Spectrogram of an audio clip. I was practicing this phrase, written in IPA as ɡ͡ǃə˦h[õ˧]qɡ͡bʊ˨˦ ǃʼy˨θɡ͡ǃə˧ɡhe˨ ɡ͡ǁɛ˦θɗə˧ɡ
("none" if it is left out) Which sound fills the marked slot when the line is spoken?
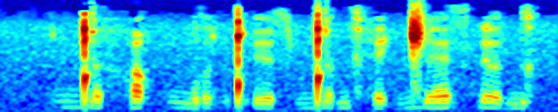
o˧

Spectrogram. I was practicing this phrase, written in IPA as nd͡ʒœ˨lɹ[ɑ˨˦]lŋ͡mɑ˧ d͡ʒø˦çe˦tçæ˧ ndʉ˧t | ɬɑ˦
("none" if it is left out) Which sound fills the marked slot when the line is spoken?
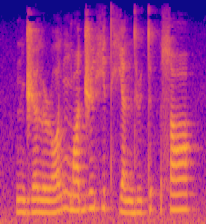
ɔ˨˦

